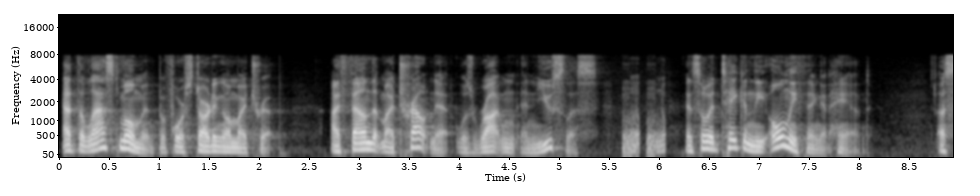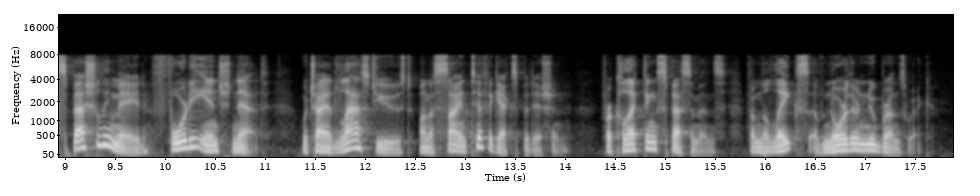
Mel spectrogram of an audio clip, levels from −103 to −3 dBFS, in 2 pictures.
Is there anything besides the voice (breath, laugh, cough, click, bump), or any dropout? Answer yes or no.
yes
